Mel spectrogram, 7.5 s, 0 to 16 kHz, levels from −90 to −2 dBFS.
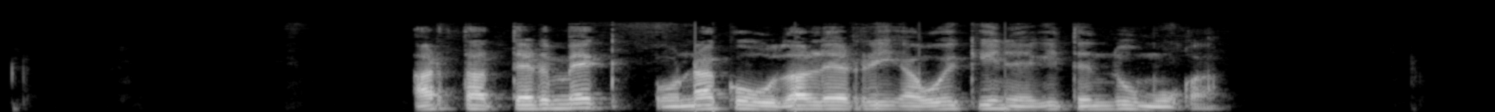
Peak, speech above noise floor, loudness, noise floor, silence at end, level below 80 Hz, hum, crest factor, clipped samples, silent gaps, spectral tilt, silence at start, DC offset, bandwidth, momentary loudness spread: -6 dBFS; over 67 dB; -24 LUFS; under -90 dBFS; 1.4 s; -62 dBFS; none; 20 dB; under 0.1%; none; -7 dB/octave; 2.05 s; under 0.1%; 7.6 kHz; 9 LU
